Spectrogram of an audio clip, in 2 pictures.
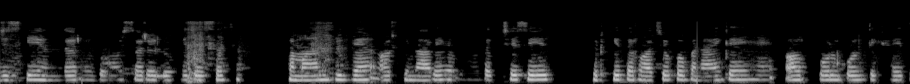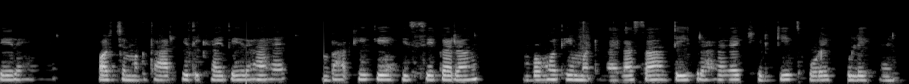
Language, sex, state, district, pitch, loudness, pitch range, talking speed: Hindi, female, Chhattisgarh, Balrampur, 210 Hz, -22 LUFS, 205-220 Hz, 165 wpm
